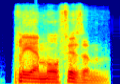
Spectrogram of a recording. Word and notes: pleomorphism: British English

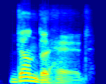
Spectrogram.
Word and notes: dunderhead: British English

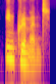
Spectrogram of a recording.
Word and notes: increment: Indian

